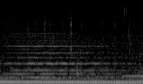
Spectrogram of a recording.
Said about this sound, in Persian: چقدر خوبه که داره بارون میاد همیشه دوست داشتم موقع تولد یا عروسیم بارون بباره تا بقیه بگن من چقدر خوشبختم الانم که داره بارون میاد من خیلی ذوق دارم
